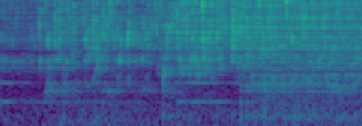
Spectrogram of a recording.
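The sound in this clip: Water pours steadily into a half-full basin, a continuous rushing, splashing flow with a faint tonal ring running through it at an even, fairly loud level.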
